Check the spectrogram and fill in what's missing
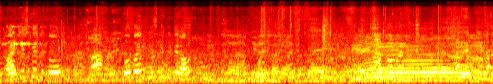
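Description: Cattle, bullocks and calves moo repeatedly at a busy cattle and bullock market in Chalisgaon, several loud drawn-out calls near and far over a steady crowd murmur.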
